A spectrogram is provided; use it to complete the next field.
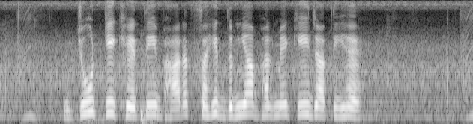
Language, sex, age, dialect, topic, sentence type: Hindi, female, 18-24, Kanauji Braj Bhasha, agriculture, statement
